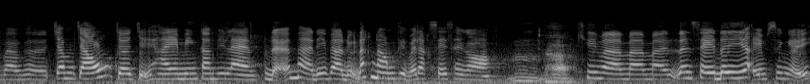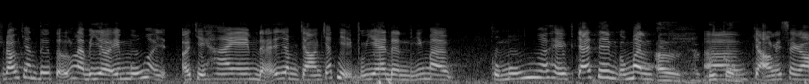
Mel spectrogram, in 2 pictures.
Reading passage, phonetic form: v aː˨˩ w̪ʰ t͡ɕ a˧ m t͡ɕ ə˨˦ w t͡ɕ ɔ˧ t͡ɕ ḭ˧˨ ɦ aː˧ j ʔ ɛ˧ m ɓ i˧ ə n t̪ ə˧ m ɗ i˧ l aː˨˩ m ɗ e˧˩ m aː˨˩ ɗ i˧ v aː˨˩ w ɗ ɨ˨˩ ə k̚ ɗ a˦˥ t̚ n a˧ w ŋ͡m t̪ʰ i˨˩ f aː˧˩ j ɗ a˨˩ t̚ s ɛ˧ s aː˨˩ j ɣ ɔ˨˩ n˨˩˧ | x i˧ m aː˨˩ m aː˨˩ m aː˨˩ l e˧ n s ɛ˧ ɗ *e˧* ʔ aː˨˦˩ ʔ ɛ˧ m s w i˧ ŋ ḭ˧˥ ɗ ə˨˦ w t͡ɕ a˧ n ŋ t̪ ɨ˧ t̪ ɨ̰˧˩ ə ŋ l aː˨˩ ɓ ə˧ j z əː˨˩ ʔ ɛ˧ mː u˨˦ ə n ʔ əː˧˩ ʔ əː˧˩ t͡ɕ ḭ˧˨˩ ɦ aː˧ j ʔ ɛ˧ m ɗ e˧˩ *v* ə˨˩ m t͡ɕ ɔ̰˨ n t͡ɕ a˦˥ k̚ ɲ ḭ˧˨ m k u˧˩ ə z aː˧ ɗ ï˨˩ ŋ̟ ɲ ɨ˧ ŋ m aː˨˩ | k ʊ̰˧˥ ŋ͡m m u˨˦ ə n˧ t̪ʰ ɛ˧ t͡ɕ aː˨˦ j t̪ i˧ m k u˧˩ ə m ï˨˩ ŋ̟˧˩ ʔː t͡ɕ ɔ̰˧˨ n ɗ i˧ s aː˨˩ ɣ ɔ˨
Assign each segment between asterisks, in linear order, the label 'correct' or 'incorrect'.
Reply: incorrect: i˧, incorrect: z

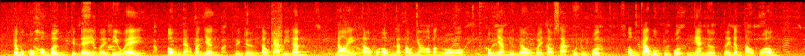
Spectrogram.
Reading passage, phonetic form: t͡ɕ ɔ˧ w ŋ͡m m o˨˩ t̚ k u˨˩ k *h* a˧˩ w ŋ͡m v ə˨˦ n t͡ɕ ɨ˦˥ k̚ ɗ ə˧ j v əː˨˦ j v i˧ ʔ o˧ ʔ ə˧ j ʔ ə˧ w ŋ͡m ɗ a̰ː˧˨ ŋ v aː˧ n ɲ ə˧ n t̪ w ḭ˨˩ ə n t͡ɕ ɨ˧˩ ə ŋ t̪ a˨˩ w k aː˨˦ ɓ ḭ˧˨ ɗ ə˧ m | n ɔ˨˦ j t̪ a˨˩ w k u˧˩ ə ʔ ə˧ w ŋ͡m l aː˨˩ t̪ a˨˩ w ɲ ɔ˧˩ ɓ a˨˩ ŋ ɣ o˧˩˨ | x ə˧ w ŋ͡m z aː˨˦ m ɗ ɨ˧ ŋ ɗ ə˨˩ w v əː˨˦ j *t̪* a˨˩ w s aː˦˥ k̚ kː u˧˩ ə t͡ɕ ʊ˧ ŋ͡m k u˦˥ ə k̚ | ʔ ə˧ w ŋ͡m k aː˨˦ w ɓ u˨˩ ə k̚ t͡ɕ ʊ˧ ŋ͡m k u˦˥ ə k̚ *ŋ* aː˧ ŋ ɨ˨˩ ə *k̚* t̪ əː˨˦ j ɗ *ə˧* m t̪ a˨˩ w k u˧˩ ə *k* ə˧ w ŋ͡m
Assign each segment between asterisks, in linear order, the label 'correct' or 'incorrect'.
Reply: incorrect: f, correct, correct, correct, correct, incorrect: ʔ

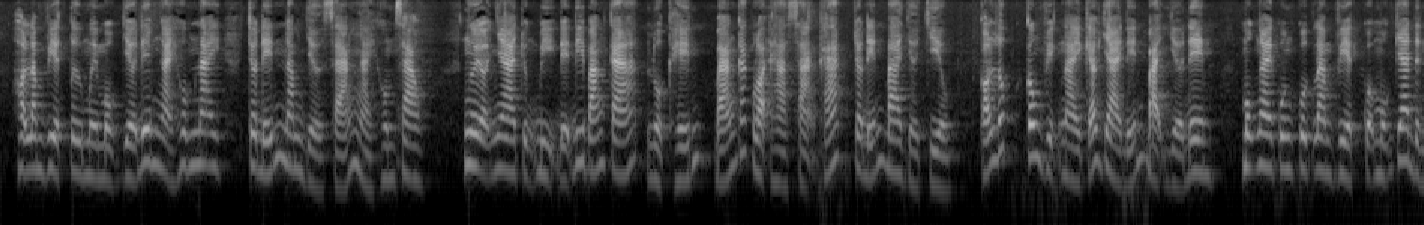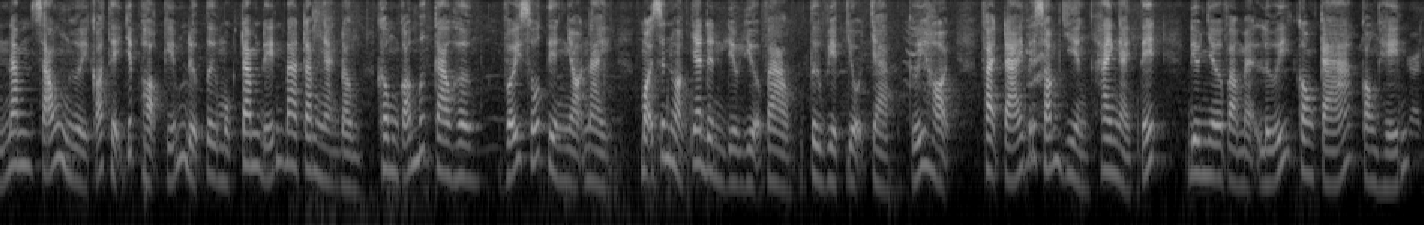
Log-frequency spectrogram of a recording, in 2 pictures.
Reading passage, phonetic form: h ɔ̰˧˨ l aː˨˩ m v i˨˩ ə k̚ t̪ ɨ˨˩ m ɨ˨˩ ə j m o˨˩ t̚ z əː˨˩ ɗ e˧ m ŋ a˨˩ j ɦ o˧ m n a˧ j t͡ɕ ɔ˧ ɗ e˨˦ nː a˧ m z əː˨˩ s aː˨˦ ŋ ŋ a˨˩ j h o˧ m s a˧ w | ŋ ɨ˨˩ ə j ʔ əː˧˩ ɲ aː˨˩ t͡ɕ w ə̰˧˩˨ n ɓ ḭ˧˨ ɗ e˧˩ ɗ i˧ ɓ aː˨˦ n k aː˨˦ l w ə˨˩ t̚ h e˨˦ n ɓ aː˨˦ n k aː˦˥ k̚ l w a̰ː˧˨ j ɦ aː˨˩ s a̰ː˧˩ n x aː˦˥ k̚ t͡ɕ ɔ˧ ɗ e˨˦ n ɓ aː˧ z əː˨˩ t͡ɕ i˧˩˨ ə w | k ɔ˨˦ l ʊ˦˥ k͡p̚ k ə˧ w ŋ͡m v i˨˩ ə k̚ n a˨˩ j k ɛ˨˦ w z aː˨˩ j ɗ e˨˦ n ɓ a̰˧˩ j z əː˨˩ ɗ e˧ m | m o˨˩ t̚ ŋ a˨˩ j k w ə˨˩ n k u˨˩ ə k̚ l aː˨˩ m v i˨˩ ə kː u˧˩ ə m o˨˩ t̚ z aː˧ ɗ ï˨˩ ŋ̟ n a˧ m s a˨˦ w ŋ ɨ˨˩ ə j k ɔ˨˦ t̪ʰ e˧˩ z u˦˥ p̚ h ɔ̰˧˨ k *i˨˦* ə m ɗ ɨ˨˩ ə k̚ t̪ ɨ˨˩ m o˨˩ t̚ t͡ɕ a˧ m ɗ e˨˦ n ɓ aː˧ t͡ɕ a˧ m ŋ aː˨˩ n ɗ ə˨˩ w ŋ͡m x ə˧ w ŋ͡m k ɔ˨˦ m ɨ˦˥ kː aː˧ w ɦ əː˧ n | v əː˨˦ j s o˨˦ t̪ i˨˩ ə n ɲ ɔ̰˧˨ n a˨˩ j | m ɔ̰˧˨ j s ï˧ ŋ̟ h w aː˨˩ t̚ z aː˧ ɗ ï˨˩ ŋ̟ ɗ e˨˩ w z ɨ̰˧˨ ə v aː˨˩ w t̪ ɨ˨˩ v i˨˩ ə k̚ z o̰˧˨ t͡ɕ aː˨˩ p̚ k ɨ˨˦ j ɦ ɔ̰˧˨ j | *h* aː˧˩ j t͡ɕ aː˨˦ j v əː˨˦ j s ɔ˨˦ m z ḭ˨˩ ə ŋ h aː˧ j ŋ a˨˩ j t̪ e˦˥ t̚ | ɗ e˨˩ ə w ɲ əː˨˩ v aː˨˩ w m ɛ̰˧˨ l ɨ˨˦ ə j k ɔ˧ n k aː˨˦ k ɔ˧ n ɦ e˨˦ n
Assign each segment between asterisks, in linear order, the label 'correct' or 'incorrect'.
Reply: correct, incorrect: f

